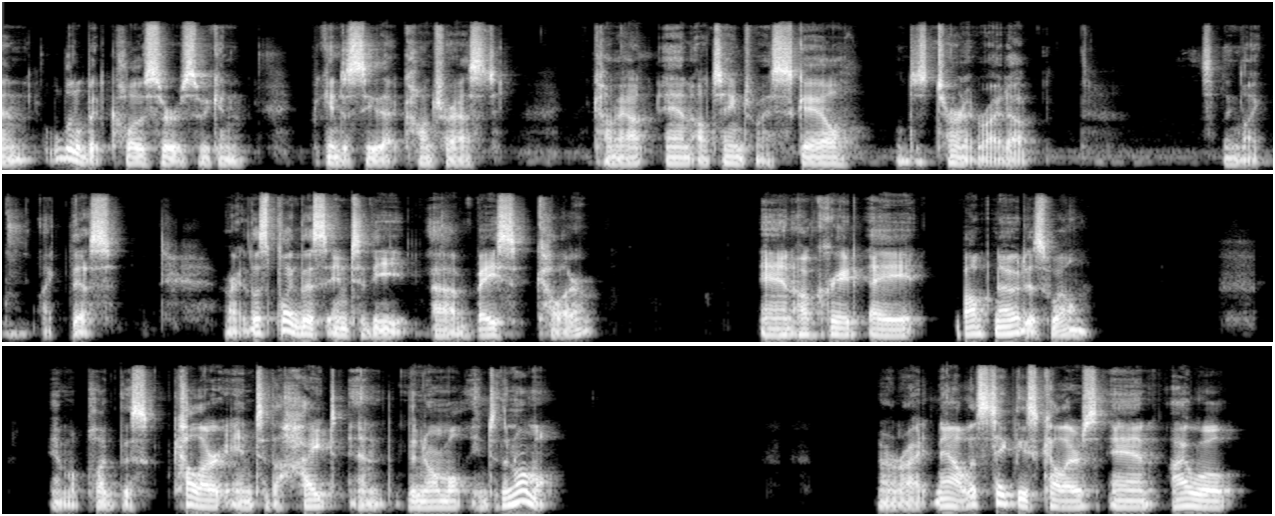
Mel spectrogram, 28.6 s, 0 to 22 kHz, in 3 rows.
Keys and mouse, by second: 0.9-1.8 drag, 2.4-4.4 drag, 4.6 middle drag, 5.4-9.5 drag, 10.1 middle click, 10.7 middle click, 11.5-13.0 drag, 13.2 click, 13.9 middle click, 14.1 click, 14.4 click, 15.4 shift+a, 20.1-21.1 drag, 21.6-22.7 drag, 22.9 click, 23.9 click, 24.3 click, 24.8 click, 25.2 middle click, 25.8 middle click, 26.1 drag.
